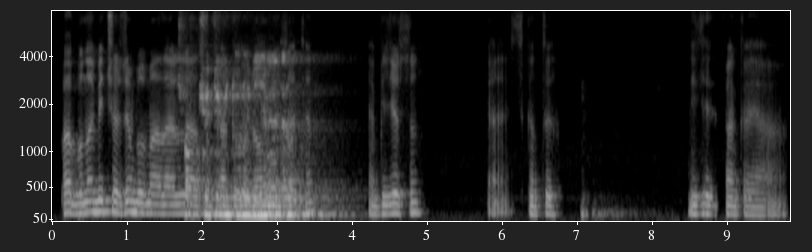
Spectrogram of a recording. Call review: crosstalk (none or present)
present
